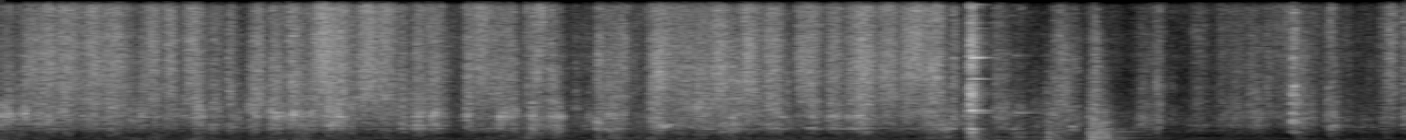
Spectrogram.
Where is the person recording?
in a kitchen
